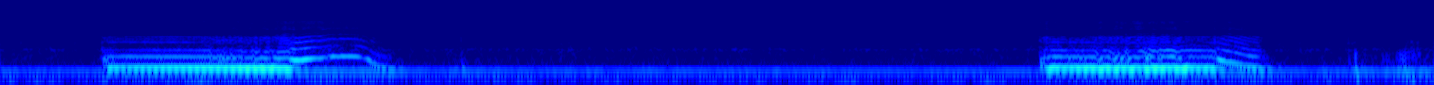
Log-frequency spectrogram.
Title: Cat snores LOUD at home office - Zoom call colleagues asked about the “interesting background”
